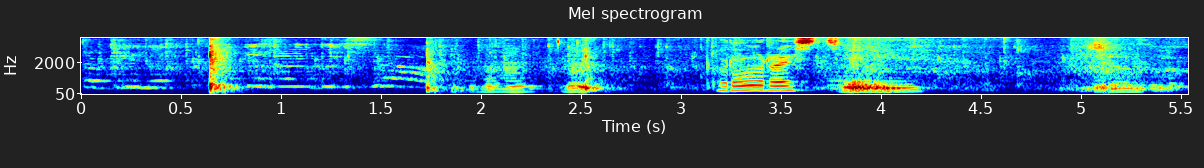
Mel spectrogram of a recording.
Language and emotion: Russian, neutral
